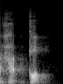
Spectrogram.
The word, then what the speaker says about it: Habib: Itu di harakatnya kitab itu ada yang nulis Hubb. Lalu yang benar. Oh nggih. Yang benar itu bacanya Habib.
